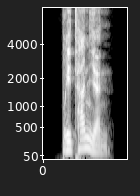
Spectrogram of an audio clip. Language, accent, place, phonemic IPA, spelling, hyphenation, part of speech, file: German, Germany, Berlin, /bʁiˈtani̯ən/, Britannien, Bri‧tan‧ni‧en, proper noun, De-Britannien.ogg
- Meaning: Britain (a large island of Northern Europe; used especially before the Anglo-Saxon invasion, maximally until the Treaty of Union)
